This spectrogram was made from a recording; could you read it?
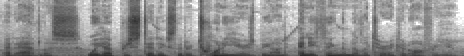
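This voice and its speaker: An imperious middle-aged military magnate speaks in a low, controlled voice. He is pointed and persuasive, in a dramatic game scene with faint ambient noise. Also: steady tone, fast. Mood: firm, persuasive. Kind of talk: dramatic video game acting.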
